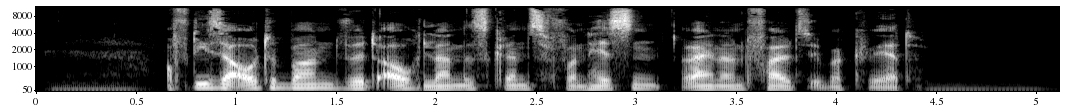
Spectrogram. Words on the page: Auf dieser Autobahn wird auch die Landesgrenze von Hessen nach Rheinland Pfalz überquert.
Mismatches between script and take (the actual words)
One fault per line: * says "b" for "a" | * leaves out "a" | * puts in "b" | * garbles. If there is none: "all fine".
* leaves out "die"
* leaves out "nach"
